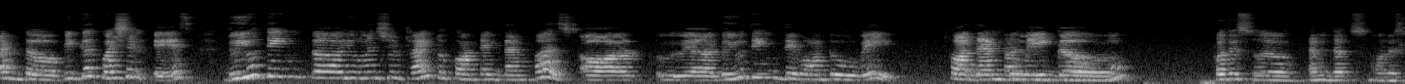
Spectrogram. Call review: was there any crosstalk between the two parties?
Yes, from 9.6 s

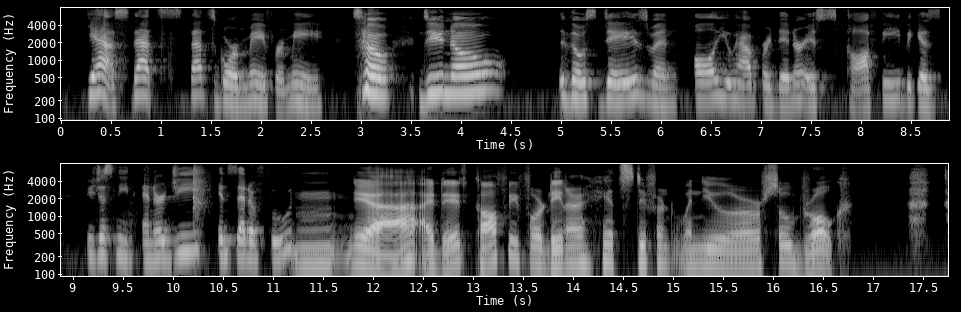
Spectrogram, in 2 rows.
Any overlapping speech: No

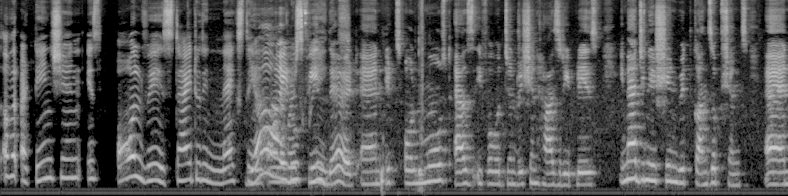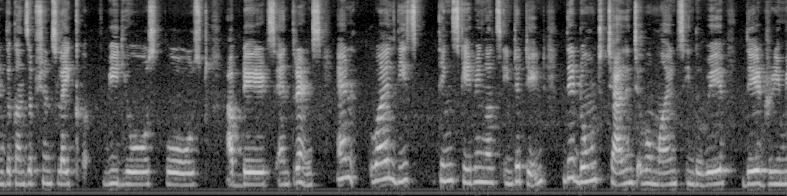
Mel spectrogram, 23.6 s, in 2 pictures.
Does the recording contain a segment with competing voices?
Yes, from 3.7 s

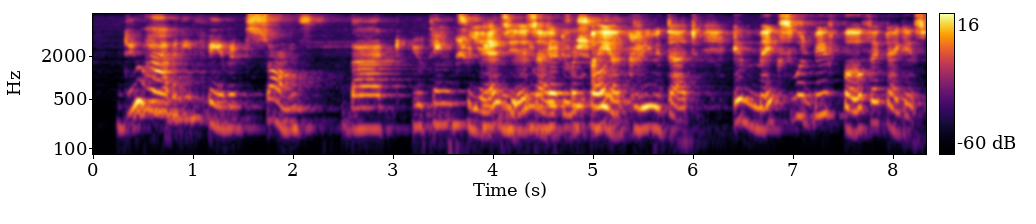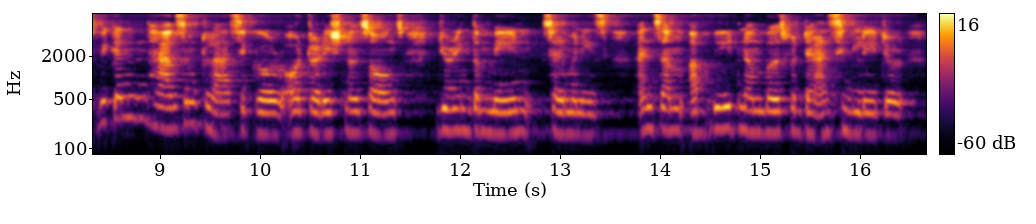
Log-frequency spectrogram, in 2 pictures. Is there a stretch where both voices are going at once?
Yes, from 3.7 s

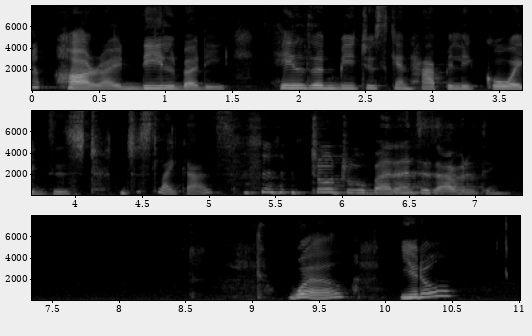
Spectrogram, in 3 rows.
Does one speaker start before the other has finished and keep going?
No

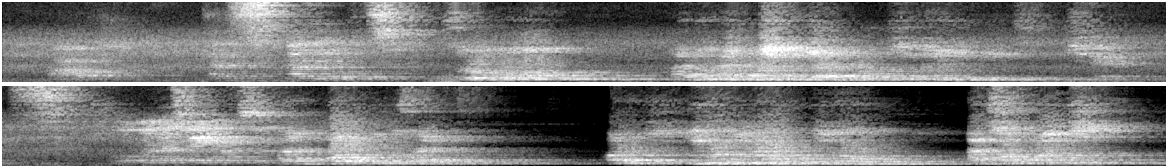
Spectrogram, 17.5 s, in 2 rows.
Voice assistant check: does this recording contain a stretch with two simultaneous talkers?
No

